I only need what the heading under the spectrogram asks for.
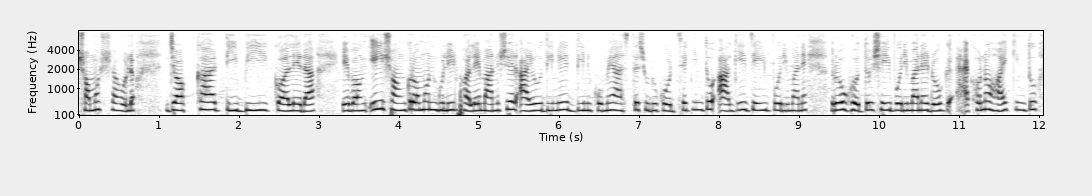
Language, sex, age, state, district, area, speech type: Bengali, female, 30-45, West Bengal, Nadia, rural, spontaneous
